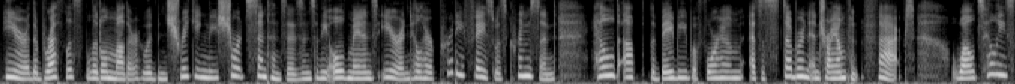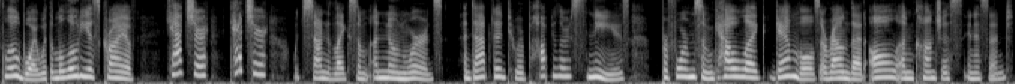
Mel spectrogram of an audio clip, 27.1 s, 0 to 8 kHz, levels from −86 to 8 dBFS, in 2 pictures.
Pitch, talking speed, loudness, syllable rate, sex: 245 Hz, 140 wpm, -17 LUFS, 4.5 syllables/s, female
